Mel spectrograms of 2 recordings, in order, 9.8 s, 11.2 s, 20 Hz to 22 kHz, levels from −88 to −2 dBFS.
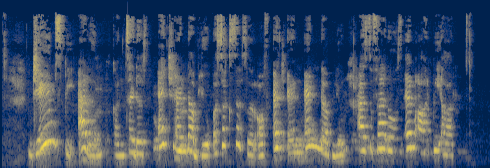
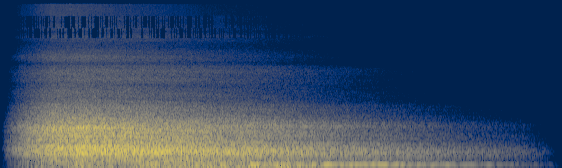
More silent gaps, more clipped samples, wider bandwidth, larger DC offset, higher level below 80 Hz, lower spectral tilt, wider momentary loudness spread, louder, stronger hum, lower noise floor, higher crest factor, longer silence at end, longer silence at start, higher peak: neither; neither; second, 16.5 kHz vs over 20 kHz; neither; second, -64 dBFS vs -36 dBFS; second, -2 dB/octave vs -8 dB/octave; second, 13 LU vs 21 LU; first, -17 LUFS vs -20 LUFS; neither; second, -38 dBFS vs -69 dBFS; about the same, 18 dB vs 18 dB; second, 0.4 s vs 1.8 s; second, 0.05 s vs 0.25 s; first, 0 dBFS vs -4 dBFS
